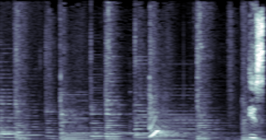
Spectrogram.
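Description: Bouncy children's background music with a steady beat, and a short rising plop just over a second in.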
